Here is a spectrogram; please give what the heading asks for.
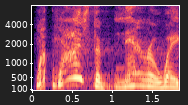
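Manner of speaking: ordinary delivery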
